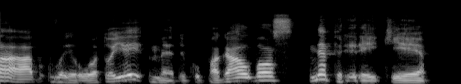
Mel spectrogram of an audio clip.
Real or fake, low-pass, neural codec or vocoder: fake; 10.8 kHz; vocoder, 44.1 kHz, 128 mel bands, Pupu-Vocoder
